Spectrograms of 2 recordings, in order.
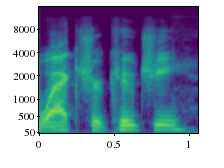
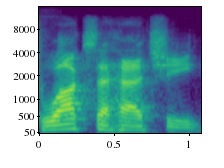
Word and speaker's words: Waxahachie: Do you know the little wax your coochie? It's Waxahachie.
